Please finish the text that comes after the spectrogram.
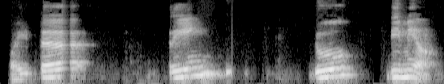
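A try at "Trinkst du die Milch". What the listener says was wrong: Trinks. Ada ST belakangnya, trinks. Kalau saya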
